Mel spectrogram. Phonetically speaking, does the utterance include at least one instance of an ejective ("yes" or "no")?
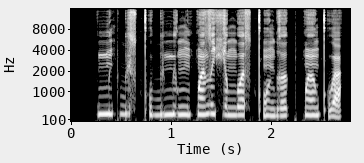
yes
